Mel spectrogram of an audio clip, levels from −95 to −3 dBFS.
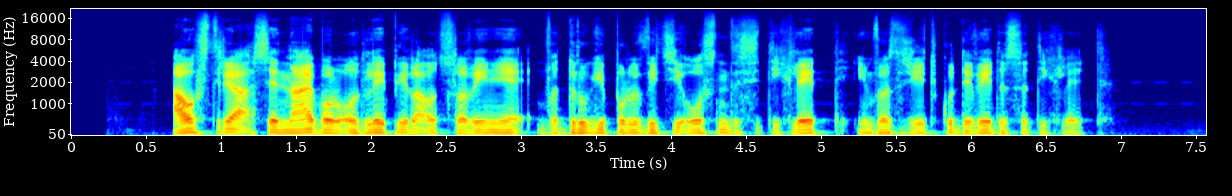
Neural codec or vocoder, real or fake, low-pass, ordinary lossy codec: codec, 44.1 kHz, 7.8 kbps, Pupu-Codec; fake; 19.8 kHz; none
